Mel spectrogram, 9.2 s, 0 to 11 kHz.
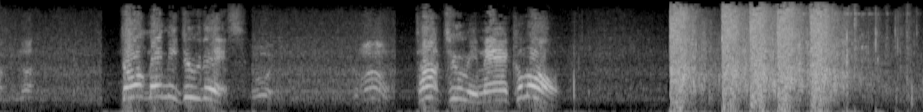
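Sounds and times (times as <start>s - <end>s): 
speech: 0.3s - 2.9s, 3.6s - 5.8s
gunshots fired by a police officer: 6.7s - 8.8s.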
